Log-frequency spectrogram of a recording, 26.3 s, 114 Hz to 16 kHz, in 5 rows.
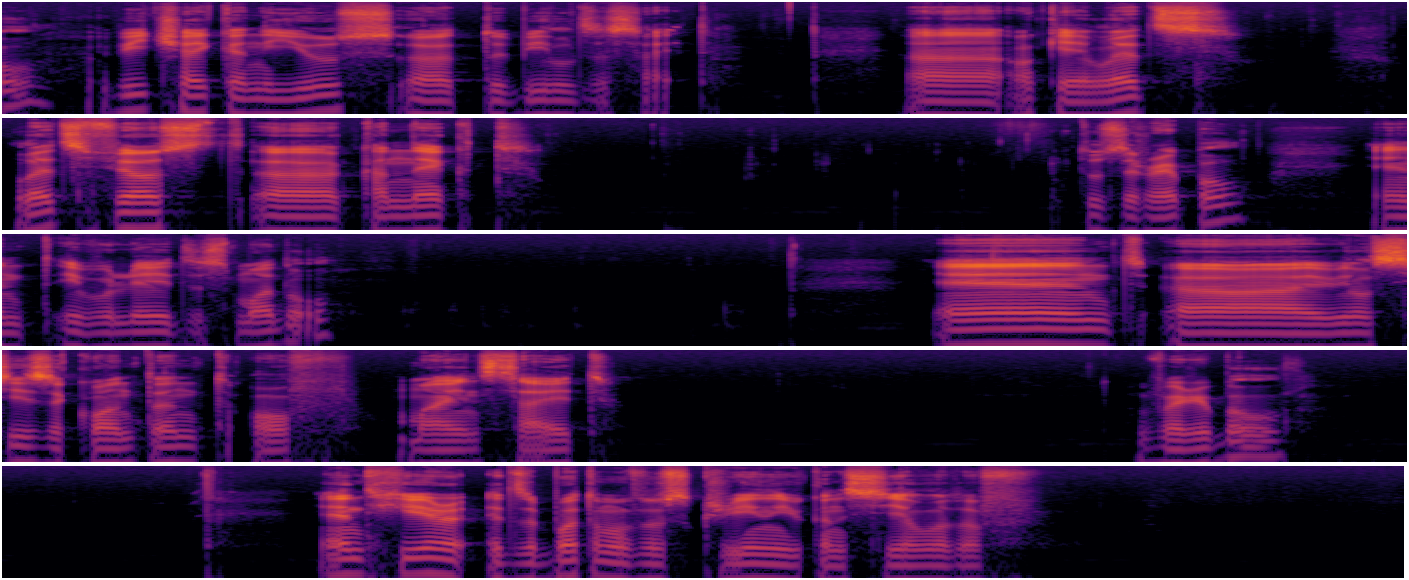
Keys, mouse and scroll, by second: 0.1 ctrl+space, 0.2 ctrl+a, 0.5 alt+;, 2.5 ctrl+space, 2.8 ctrl+a, 3.7 click, 4.3 ctrl+space, 4.5 ctrl+p, 4.7 alt+;, 5.0 ctrl+s, 5.4 alt+x, 6.4 Return, 7.3 Return, 9.5 super+o, 10.5 ctrl+k, 13.0 click, 13.5 ctrl+e.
